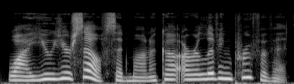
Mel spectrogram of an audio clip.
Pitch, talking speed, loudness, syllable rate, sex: 220 Hz, 225 wpm, -17 LUFS, 5.8 syllables/s, female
